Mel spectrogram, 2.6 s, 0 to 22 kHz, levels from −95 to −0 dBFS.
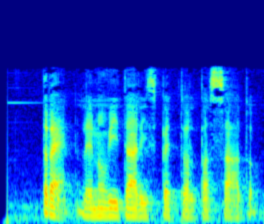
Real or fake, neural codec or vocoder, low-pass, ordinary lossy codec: real; none; 7.2 kHz; MP3, 64 kbps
